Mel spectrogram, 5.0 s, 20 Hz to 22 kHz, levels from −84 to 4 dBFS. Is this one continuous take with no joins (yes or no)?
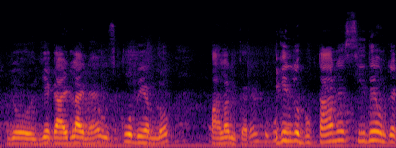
no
